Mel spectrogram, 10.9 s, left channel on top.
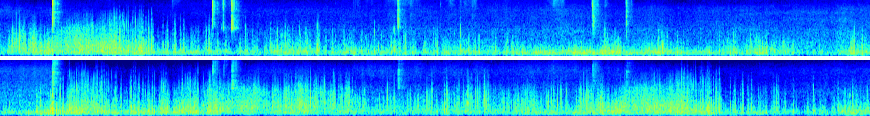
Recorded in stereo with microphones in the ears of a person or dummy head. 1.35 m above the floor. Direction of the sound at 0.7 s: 65° left (ahead or behind).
